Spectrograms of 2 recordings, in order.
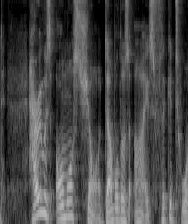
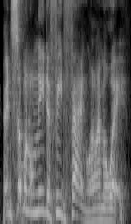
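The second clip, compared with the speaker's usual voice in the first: high, raised voice; loud; 10 semitones higher, 5 dB louder than usual. A narrator's reading. Hagrid leaves instructions about Fang, loudly. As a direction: call out a parting reminder. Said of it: "and said loudly".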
